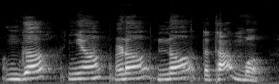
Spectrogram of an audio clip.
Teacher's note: ये सभी 5वें अक्षर जो है वो नासिका से बोले जाते हैं। तो इन 5 अक्षरों के बारे में कभी पूछ ले कि इनका उच्चारण स्थान क्या है, तो सीधा आ जाएगा नासिका। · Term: पंचमाक्षर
